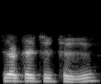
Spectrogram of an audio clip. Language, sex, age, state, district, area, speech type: Hindi, male, 30-45, Uttar Pradesh, Ghazipur, rural, conversation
